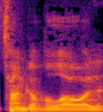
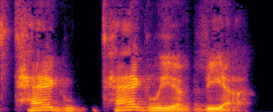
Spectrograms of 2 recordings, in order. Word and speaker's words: Tagovailoa: I didn't know how to pronounce Tagovailoa until probably last year, but he still can't pronounce it.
